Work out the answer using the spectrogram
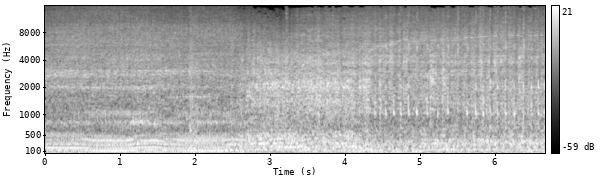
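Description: Car engine idling: a steady hum at first, turning about two and a half seconds in to a rougher, rapidly pulsing idle.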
